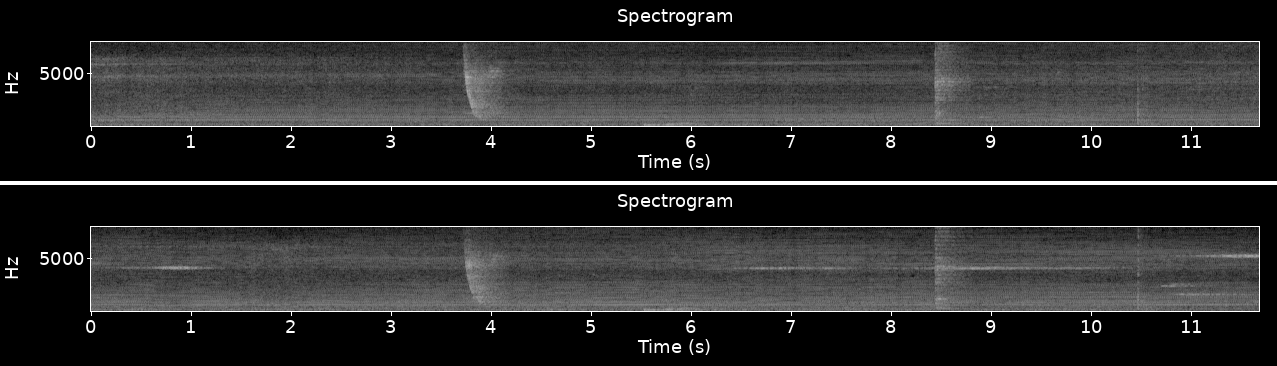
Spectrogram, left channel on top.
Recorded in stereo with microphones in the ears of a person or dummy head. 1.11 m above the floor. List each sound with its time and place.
3.7 s a bird: 60° left (ahead or behind), 6.5 m
5.5 s a drawer: 25° left (ahead or behind), 2.5 m
8.4 s a snare drum: 15° left (ahead or behind), 0.9 m
10.5 s chopping: 20° left (ahead or behind), 1.3 m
